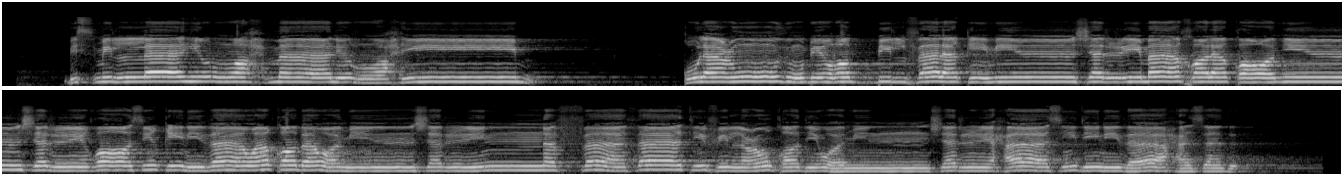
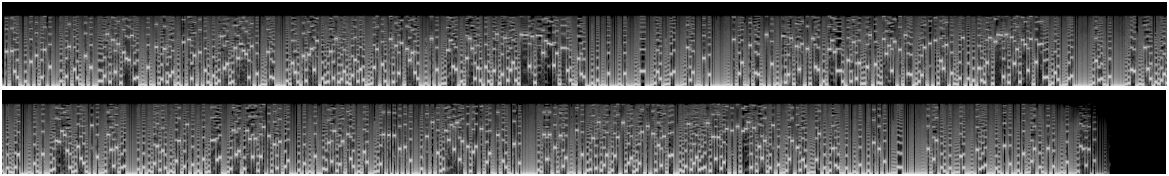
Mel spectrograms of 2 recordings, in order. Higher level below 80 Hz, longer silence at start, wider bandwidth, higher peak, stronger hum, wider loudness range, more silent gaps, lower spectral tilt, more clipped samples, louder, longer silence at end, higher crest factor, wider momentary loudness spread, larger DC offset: second, -64 dBFS vs -22 dBFS; first, 0.65 s vs 0 s; about the same, 10.5 kHz vs 11.5 kHz; first, -2 dBFS vs -8 dBFS; neither; first, 4 LU vs 1 LU; neither; first, -5.5 dB/octave vs -4 dB/octave; neither; second, -18 LUFS vs -14 LUFS; first, 0.9 s vs 0.6 s; first, 16 dB vs 6 dB; first, 8 LU vs 3 LU; neither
